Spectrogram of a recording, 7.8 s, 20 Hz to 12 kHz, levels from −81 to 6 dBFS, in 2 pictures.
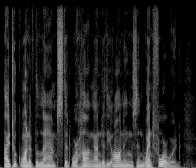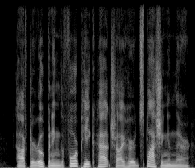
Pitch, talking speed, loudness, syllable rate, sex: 115 Hz, 190 wpm, -19 LUFS, 5.3 syllables/s, male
